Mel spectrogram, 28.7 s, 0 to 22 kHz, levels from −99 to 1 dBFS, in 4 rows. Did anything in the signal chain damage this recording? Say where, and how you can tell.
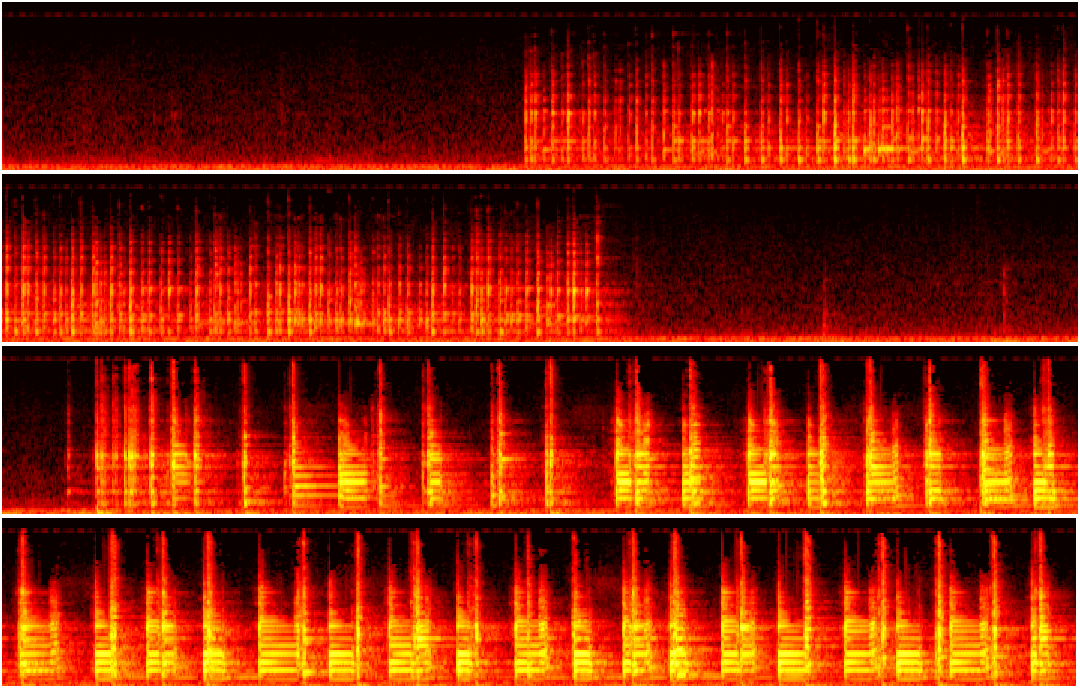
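Yes. From 0.12 s to the end of the clip there is a fast, soft rattle of clock slip clicks, about one every 20 ms, so roughly a thousand in all. It points to the converter stage, likely two devices on unsynchronised clocks about a tenth of a percent apart, each slip dropping or repeating one sample. Unlike buffer underruns, there are no gaps or irregular dropouts, only a perfectly even tick rate.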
